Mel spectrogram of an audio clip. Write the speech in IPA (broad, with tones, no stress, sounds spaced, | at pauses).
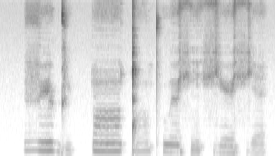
v øː˥ ɖ y˩ pː ɔ̃ː˥ ŋ͡ǃ ɔ̃ː˩ pʰ w ɵ˥ fʲ ɛ̃˩ fʲ øː˥ fʲ æ˩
